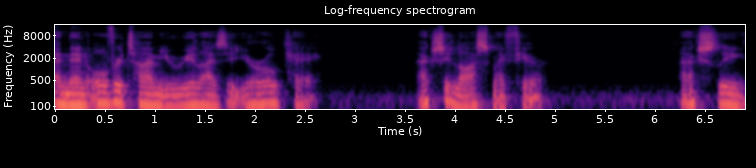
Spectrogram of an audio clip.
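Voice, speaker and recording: Somewhat breathy, a man speaks at a fairly slow pace with long, frequent pauses. His pitch is fairly low, with ordinary pitch variation. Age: 60s. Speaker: entrepreneur. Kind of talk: podcast interview.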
